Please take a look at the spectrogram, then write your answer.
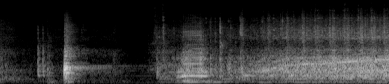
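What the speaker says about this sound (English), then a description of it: "Then I'm going to sew not on this line, but on each side of this line." A sewing machine stitches pieced quilt blocks, with a couple of clicks and a brief pause before the motor starts a close, steady, rapid whirring run of stitching that continues to the end.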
